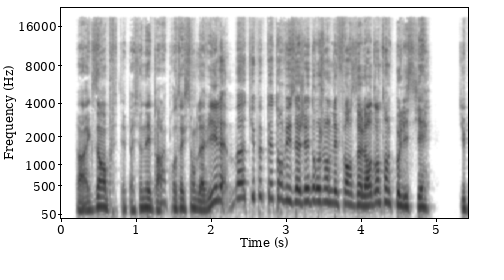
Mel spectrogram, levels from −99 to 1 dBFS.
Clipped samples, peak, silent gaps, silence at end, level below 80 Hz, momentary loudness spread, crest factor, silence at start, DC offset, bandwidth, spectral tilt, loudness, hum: under 0.1%; -8 dBFS; 5.06-5.23 s; 0 s; -62 dBFS; 7 LU; 18 dB; 0.2 s; under 0.1%; 19 kHz; -4.5 dB/octave; -24 LUFS; none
